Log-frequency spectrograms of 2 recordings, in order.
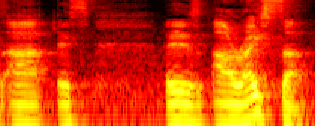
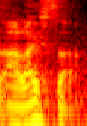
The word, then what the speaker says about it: alaisa: Or even rice, right? Is araisa. That's how you spell it, araisa. But it's alaisa, right?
